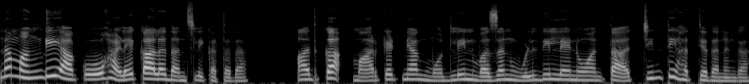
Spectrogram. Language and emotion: Kannada, sad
